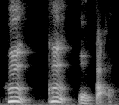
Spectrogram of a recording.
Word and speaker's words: Fukuoka: किया है तो वो देखिए How do you pronounce Fukuoka? Fukuoka.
